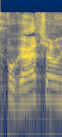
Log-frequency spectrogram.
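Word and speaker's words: Pogačar: Je zegt altijd heel mooi Pogacar. En op de NOS hebben ze het over Pogacar. – Maar het is, maar het is Pogacar. Ik heb hem zelf gevraagd.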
